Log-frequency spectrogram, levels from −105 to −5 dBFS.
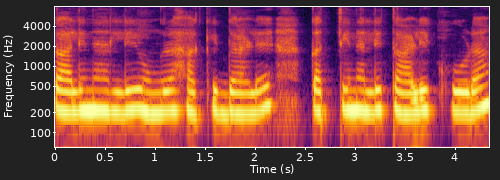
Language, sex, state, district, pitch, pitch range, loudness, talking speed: Kannada, female, Karnataka, Raichur, 215 Hz, 205-220 Hz, -13 LUFS, 70 wpm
